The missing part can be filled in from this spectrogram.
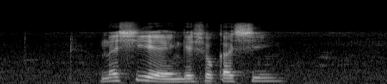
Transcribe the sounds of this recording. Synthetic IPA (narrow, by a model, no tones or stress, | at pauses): naʃijɛŋɡɛʃɔkaʃi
